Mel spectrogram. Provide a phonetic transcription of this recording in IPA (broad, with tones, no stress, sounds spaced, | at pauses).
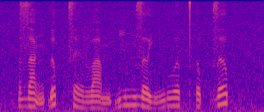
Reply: z a̰˧˨ ŋ ɗ ə˦˥ p̚ s ɛ̤˨˩ v a˧˩ m ɓ i˧ m z ə˧˩ j ŋ u˧ ə̯ t̪ʰ ə˨˩ p̚ z ə˦˥ p̚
